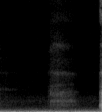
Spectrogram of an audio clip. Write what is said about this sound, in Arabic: خذ نفسا عميقا، عميقا، بعد،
